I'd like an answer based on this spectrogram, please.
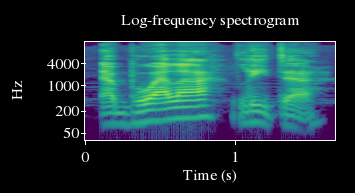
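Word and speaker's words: Abuelita: So Miguel and Grandma Abelalita, I believe is how you say it, Garcia. You said it right. Abuela Lita, I think is how you say it.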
